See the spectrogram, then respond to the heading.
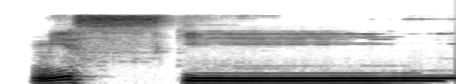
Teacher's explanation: Fokus pada kata miskin. Huruf sin sukun harus mengalir. Jangan diputus.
